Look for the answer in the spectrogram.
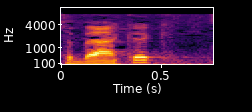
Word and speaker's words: Habakkuk: One, I know that it's pronounced Habakkuk, and I'm almost certain to mispronounce it several times through the sermon.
